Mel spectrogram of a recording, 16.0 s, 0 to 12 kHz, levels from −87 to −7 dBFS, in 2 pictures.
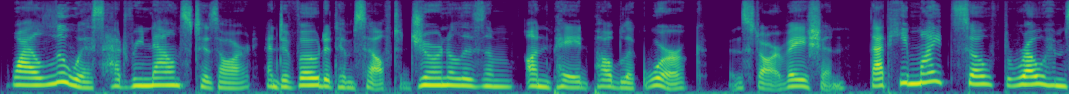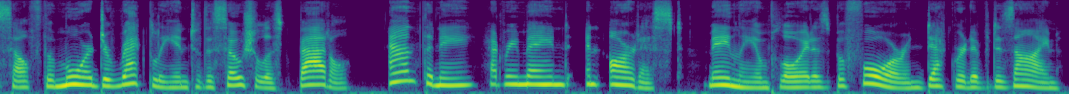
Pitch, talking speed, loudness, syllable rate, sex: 200 Hz, 155 wpm, -21 LUFS, 5.0 syllables/s, female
